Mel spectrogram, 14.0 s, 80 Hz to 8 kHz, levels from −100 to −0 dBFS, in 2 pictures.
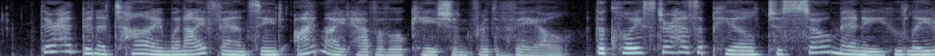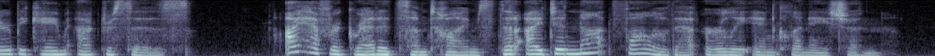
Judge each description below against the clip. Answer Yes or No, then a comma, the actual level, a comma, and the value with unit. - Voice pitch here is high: No, medium, 175 Hz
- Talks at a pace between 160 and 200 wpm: Yes, average, 165 wpm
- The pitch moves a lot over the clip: Yes, wide, 5.9 semitones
